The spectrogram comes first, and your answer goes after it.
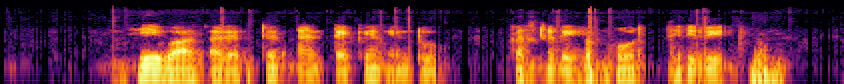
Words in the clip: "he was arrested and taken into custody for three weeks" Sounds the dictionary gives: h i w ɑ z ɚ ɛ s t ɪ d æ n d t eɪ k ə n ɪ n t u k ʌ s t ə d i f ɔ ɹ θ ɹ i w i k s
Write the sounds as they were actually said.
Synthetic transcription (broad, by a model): h i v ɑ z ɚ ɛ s t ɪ d æ n d t eɪ k ə n ɪ n t u k ʌ s t ə d i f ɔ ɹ t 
